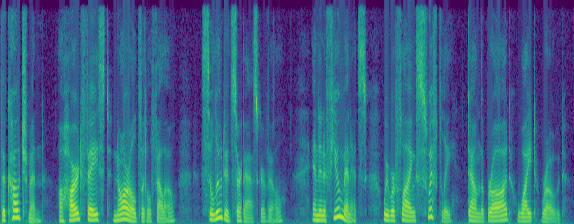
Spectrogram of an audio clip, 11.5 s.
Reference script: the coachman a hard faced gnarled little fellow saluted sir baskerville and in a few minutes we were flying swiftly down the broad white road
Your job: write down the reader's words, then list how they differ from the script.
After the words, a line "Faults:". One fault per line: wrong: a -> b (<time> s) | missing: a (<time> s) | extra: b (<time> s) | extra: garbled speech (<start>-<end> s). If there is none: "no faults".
the coachman a hard faced gnarled little fellow saluted sir baskerville and in a few minutes we were flying swiftly down the broad white road
Faults:
no faults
